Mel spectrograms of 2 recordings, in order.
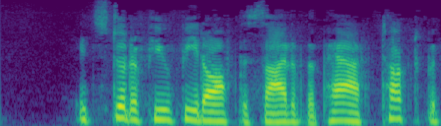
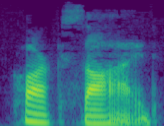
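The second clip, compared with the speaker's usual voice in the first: plain reading voice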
